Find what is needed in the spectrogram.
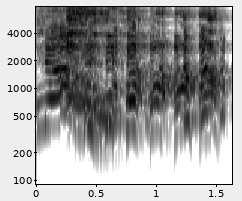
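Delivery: building to a high, loud, drawn-out NO; slow build into an exasperated shout; mock outraged cry. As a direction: wail the last word in comic dismay. Mock outcry at poem's character.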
